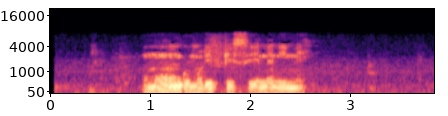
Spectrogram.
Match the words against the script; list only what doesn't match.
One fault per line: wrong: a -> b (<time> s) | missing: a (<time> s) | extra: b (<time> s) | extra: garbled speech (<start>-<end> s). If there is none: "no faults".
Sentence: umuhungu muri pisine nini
no faults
